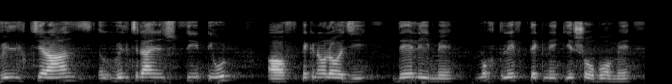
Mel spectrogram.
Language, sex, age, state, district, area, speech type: Urdu, male, 18-30, Delhi, North West Delhi, urban, spontaneous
